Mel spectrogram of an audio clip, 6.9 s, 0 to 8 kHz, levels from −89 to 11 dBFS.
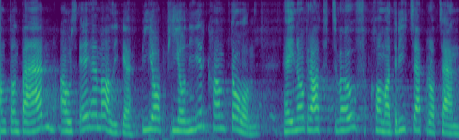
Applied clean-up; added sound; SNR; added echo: neural separator model SepFormer DNS4.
